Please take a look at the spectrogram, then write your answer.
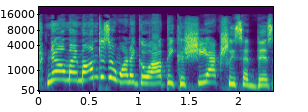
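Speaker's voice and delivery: put-on high, insistent child voice; tattling little kid. Six-year-old exposing mom's excuse, high kid voice. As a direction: blurt it out like a six-year-old telling on mom. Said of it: "I used to do that to my mom".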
